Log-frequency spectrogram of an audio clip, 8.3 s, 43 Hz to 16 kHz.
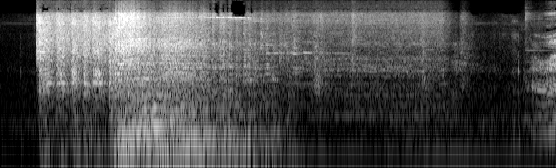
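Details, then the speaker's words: Porsche 996 911 first fire after a JDM K24A engine swap, primed and started with remote tuning: engine catches with a rough burst of low firing, surges briefly, then dies within seconds, giving a small puff of smoke, which is expected on first start. "little puff of smoke that's to be expected and it just stalled so"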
